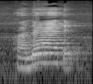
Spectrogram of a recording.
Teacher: The primary stress is on the second syllable, phonetic, giving the word its main emphasis.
